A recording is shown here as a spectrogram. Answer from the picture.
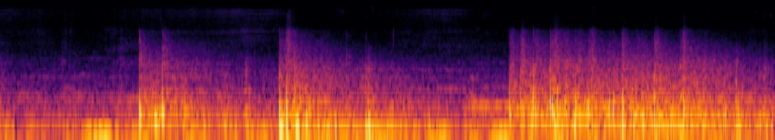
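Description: Fireworks salute: sharp shell bursts about a second apart with deep rolling booms, then a denser run of crackling reports near the end.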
